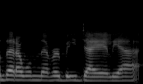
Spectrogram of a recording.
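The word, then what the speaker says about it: Yaelia: cannot pronounce my birth given name which is jaelia and it's spelled y a e l i a j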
